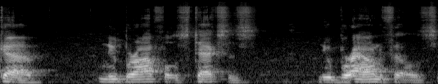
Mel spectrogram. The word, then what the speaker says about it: New Braunfels: a New Braunfels Texas new brownfields is actually how you say it but it's a German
